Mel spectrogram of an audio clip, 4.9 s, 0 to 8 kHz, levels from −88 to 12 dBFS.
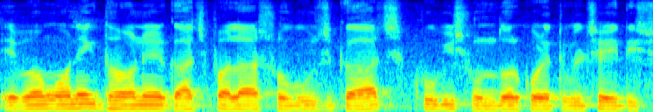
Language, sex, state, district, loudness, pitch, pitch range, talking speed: Bengali, male, West Bengal, Jhargram, -14 LUFS, 105 Hz, 100-110 Hz, 145 wpm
